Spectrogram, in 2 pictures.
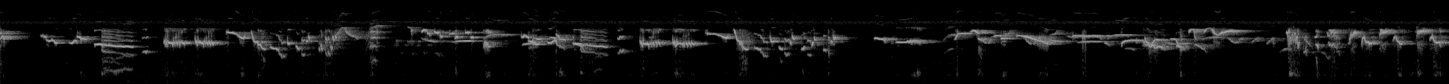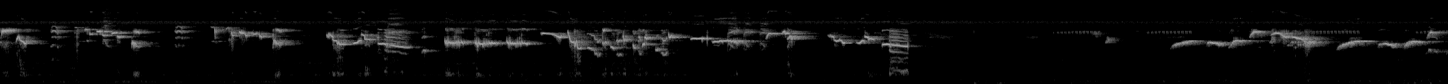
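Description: Oriental magpie-robin (kacer) singing a long, varied song of quick whistled phrases full of mimicked bits of other birds' calls, pausing for a couple of seconds about three-quarters of the way through. A steady high-pitched hum of insects runs underneath.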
